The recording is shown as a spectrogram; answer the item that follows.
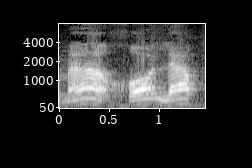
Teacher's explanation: Au niveau de ma khalaq, nous avons le kha qui est lié avec at-tafkhim, le lam il est lié avec at-tarqiq. Ensuite nous avons le qaf qui est lié avec at-tafkhim et al-qalqala en même temps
